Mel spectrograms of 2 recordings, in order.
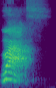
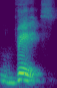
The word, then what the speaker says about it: vase: Okay, so this word right here, in British English, we pronounce it vase. In American English, we pronounce it vase. Okay, both ways are valid.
